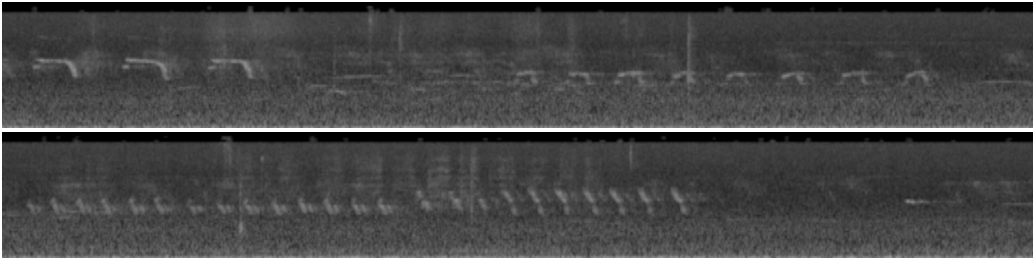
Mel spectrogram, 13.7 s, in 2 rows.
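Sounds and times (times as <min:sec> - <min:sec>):
mockingbird singing: 0:00.0 - 0:13.7.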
